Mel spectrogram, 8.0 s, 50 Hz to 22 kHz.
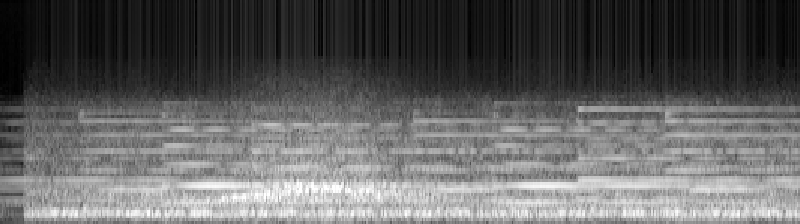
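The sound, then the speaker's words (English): The heavy bell of a neighboring church chimes the hour after striking the four quarters, a dense, sustained wash of overlapping tones that swell slightly midway, moderately loud and steady throughout, with no voices. “the chimes of the neighboring church had struck the 4 quarters, so he listened to the hour.”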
